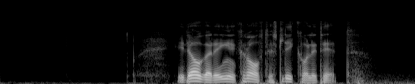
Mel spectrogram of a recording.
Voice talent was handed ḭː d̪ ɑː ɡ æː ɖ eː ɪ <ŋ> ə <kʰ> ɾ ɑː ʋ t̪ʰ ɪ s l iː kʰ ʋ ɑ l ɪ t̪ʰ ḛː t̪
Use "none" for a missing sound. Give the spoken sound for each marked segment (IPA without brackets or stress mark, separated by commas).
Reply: ŋ, kʰ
